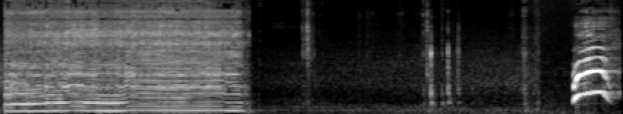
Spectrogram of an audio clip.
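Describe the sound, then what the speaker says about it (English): A power saw cuts fiberglass with a loud, steady buzzing whine for about two and a half seconds, then cuts off. Faint scattered clicks and knocks follow, and a brief squeaky burst comes near the end. "We're only cutting fiberglass."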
